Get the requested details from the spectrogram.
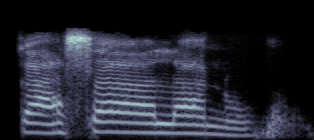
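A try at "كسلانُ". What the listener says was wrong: কাসা আছে, এটা অবশ্য ভুল, সিনে জবর হবে না, কাসলানো।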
